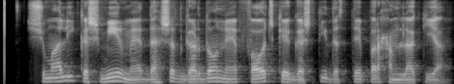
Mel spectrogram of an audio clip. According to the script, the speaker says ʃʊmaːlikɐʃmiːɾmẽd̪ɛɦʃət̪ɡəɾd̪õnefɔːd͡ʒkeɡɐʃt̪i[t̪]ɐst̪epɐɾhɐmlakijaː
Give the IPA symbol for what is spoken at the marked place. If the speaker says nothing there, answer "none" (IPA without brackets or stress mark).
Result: d̪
